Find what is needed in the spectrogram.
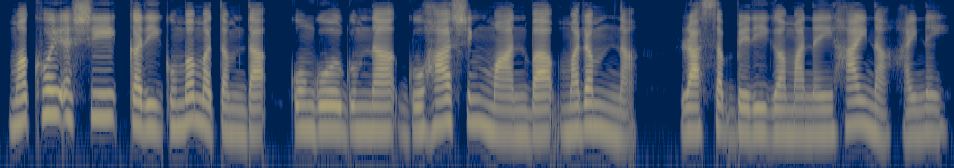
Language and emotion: Manipuri, neutral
